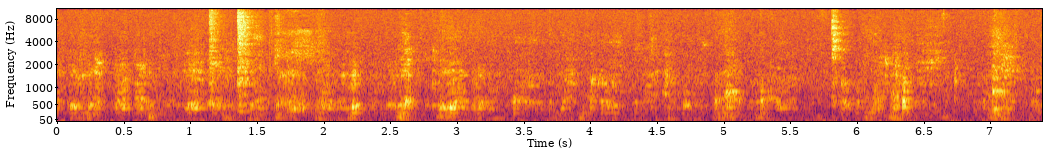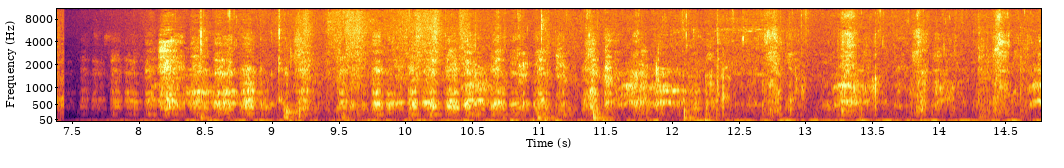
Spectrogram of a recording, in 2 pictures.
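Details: Uno, a one-year-old Saint Bernard celebrating his first birthday indoors: fast, regular panting throughout, louder in the second half after a brief cut, with faint voices in the background.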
